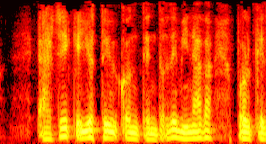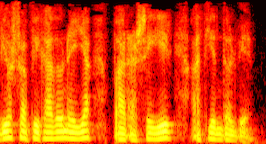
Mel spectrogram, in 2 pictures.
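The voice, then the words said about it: Noticeable regional Spanish accent. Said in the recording (Spanish): “ese acento que tiene”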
